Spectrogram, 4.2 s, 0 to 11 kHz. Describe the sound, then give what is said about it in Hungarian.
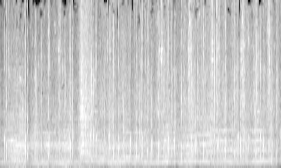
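Hooves clatter steadily as prize-winning one-, two- and four-horse carriage teams enter the illuminated arena of a night Lipizzaner horse show in a village in the Bükk, Hungary, a busy, continuous clip-clop with a crowd murmuring and what sounds like music playing in the background. “A díjazott 1-es, 2-es és 4-es fogatok bevonulásával kezdődött az éjszakai Lipicai lovassó a Bükki faluban.”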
